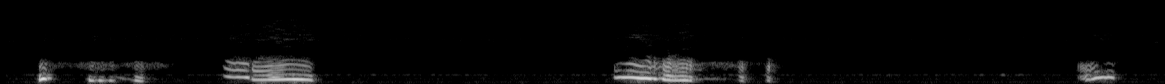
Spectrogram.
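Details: Several short, warbling murmurs and moans at irregular intervals from a female cat while asleep; harmless sleep vocalizing.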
